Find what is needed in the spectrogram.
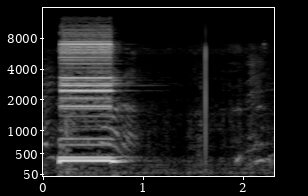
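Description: A car horn sounds one short, steady blast of about half a second. A single sharp click follows about a second later.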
